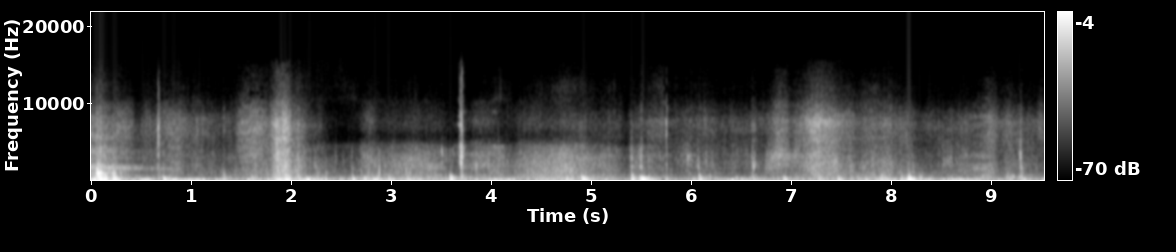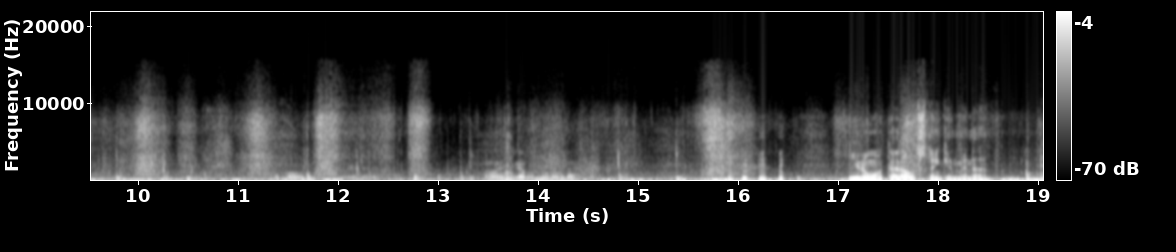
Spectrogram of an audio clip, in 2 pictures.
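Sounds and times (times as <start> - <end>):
light clicks and knocks from boats: 0.0 - 19.0
water lapping at boat hulls: 0.0 - 19.0
wind buffeting microphone: 0.0 - 19.0.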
